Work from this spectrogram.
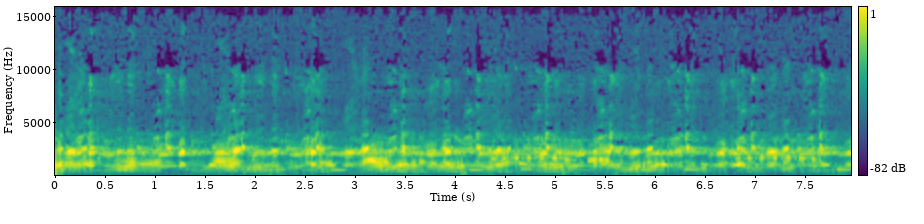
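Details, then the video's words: A chorus of many frogs croaking together: a steady wash of raspy, rattling calls sprinkled with brief whistle-like notes, keeping an even loudness throughout. "FROGS CROAKING"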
